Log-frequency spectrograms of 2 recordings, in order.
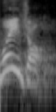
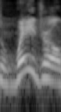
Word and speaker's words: Waegell: the prosecutor Mr knittle kept mispronouncing wagel and so in true George fashion my grandpa declares the name is wadral Mr Diddle some in the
